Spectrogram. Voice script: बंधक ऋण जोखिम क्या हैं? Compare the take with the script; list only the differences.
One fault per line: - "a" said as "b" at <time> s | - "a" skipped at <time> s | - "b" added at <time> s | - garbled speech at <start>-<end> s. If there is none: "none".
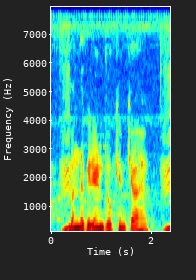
none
